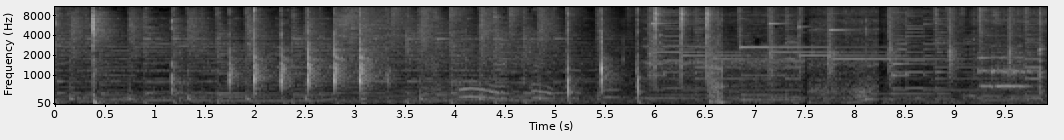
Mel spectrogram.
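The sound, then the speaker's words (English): Knife chopping garlic: many crisp, irregular taps and clicks, with quick bursts early on and more scattered cuts later, with a faint clink now and then. “Cut as close to the edge as you can. All right, now let's do the garlic.”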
